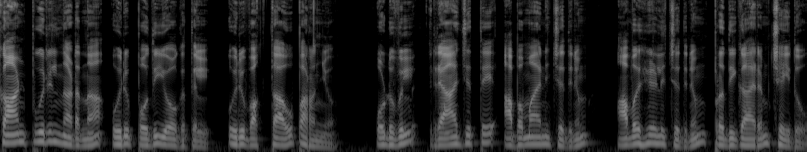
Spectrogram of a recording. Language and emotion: Malayalam, neutral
